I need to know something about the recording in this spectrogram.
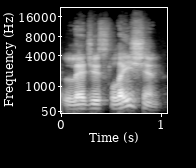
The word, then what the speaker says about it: legislation: 그 다음 입법이라고 할 때 legislation 레 액센트 있어요. 션 바로 앞에 있으니까 legislation 해서 입법 됐죠?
